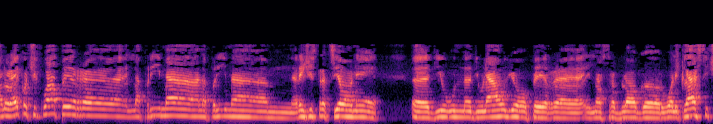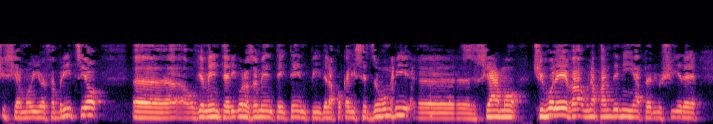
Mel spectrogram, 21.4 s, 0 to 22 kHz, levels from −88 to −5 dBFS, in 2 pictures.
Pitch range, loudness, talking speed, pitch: 150-180 Hz, -22 LUFS, 120 wpm, 160 Hz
